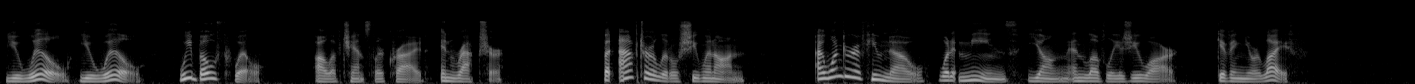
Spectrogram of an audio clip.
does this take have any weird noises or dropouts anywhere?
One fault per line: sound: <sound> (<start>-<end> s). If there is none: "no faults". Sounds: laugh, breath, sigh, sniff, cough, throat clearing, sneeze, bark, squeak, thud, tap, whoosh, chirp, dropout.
no faults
